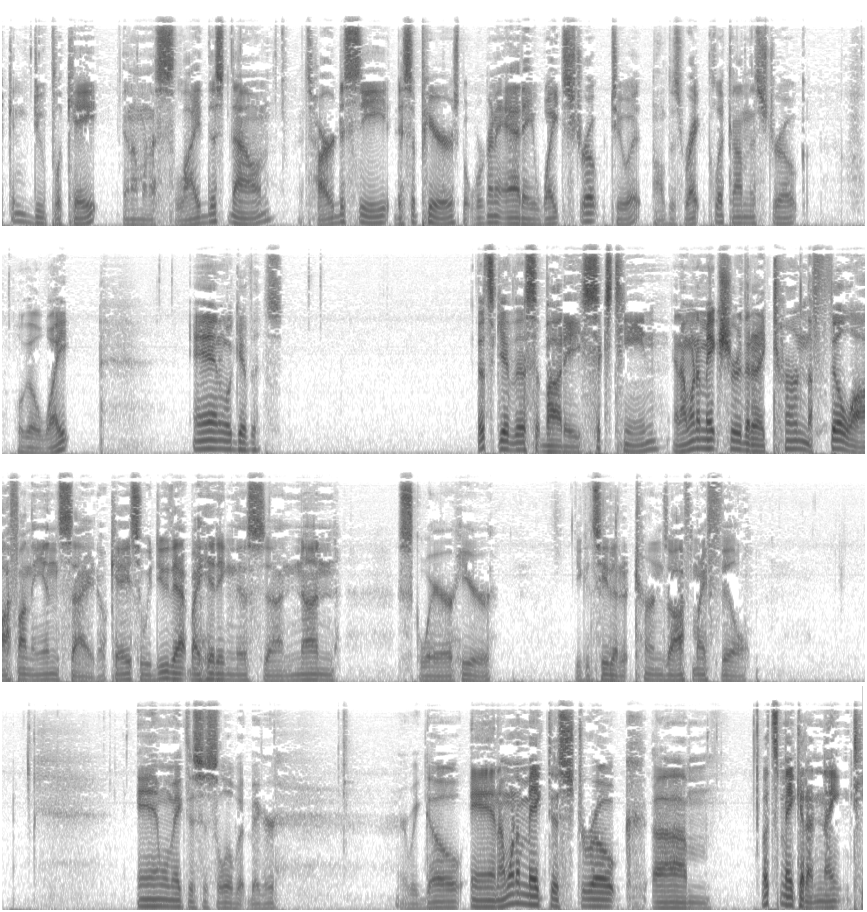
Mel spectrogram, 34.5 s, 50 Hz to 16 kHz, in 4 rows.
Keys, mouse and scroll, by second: 0.9-2.7 ctrl+shift+drag, 6.8 click, 8.2 click, 9.8 click, 11.3 click, 13.0 click, 13.8 click, 19.4 click, 26.7-28.9 ctrl+shift+drag, 32.5 click, 33.4-34.5 drag.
